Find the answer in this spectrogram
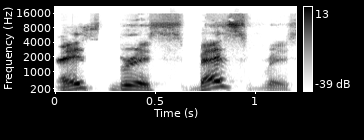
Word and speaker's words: Besbris: I've been told that the bes at the beginning is really like bait, so the name translates to House of the Covenant, but really it's like a Yiddishized pronunciation of bait brit that became Besbris. So if you meet like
